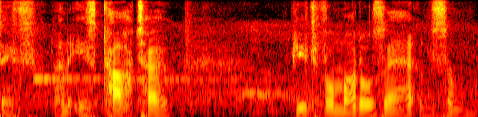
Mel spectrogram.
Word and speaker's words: Kato: Whilst I was on the stand of what we all thought was Kato, I asked them how you pronounce it and it is KTO.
